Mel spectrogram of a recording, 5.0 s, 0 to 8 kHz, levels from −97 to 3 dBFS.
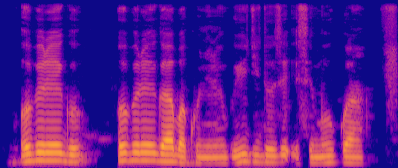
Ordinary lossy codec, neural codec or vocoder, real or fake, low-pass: none; none; real; 7.2 kHz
